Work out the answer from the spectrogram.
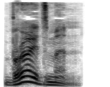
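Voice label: "bridesman", English, British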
